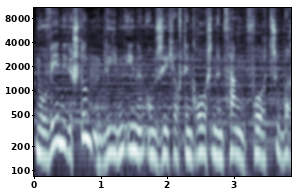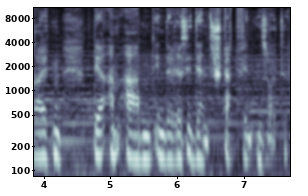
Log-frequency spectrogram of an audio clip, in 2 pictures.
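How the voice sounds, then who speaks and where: Ein Mann erzählt theatralisch und getragen die Handlung eines Hörspiels. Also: male voice, a little high, normal speed, music in the background. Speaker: narrator. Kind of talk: scripted audio drama narration.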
